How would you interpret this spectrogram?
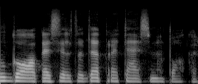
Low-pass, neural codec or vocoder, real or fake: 14.4 kHz; codec, 32 kHz, 1.9 kbps, SNAC; fake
